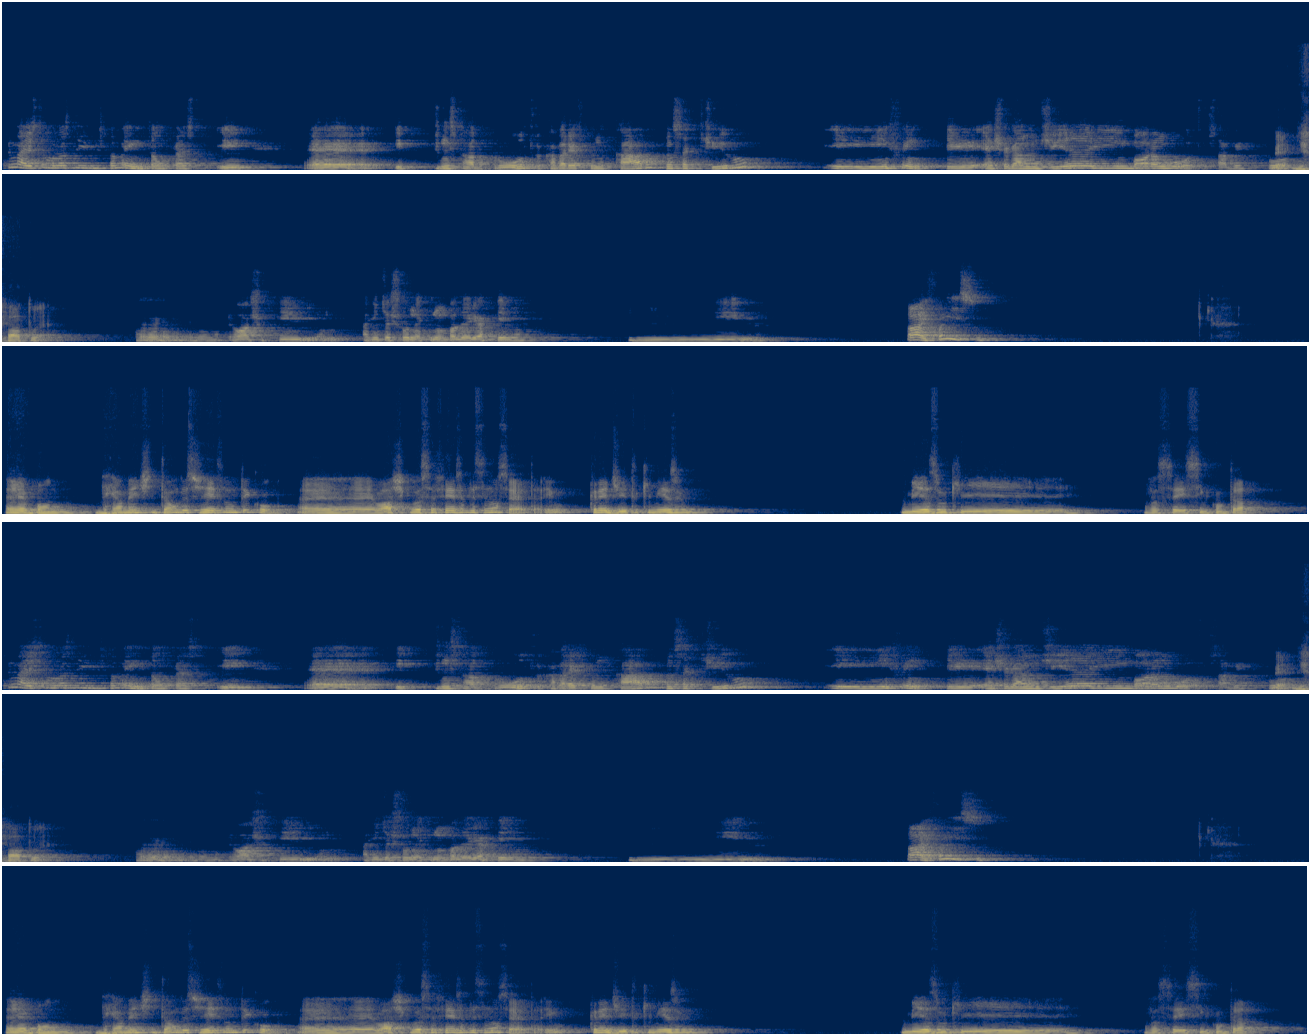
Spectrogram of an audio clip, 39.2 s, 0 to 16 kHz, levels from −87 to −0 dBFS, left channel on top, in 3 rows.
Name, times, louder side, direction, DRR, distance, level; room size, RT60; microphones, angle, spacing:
voice 1, 0.1-1.9 2.1-2.4 3.0-4.0 4.3-7.5 8.2-11.9 12.2-12.9 14.4-16.4 16.7-18.3 19.3-20.7 22.1-22.9, left 3 dB, 75° left, 2 dB, 0.5 m, -31 dB
voice 2, 12.7-13.5 26.2-31.8 32.0-33.1 35.1-36.9 37.6-38.6, left 2 dB, 25° left, 10 dB, 0.4 m, -26 dB
9.6 x 3.5 x 4.1 m, 1.2 s
head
